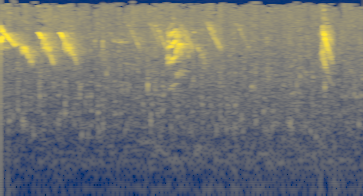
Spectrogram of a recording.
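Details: Double-collared seedeater song with chirps, used to fire up and warm up a captive bird: a few quick, high descending whistled notes, then a brief pause and two isolated sharp chirps over a faint hiss.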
